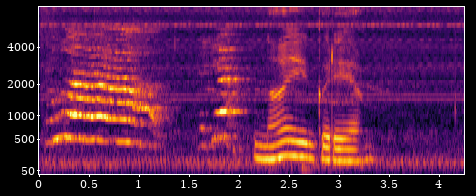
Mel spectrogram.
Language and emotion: Russian, neutral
